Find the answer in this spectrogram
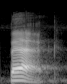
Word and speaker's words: ب: are quite the same the name is ba and the sound is right you can pronounce the letter b simply by pressing your lips now blow some air step three let the lips apart ba ba don't forget that you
